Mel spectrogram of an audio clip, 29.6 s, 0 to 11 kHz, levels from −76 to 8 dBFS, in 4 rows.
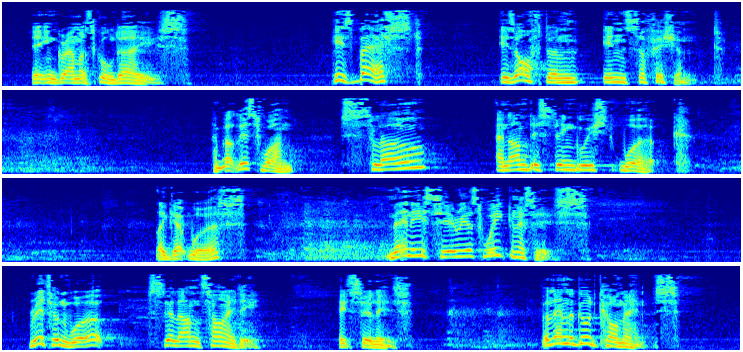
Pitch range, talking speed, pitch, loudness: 160-215 Hz, 70 wpm, 180 Hz, -20 LUFS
